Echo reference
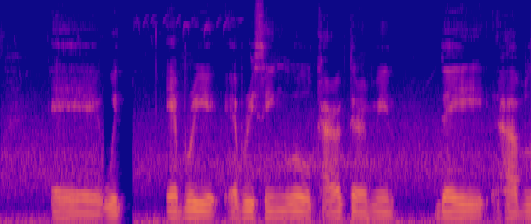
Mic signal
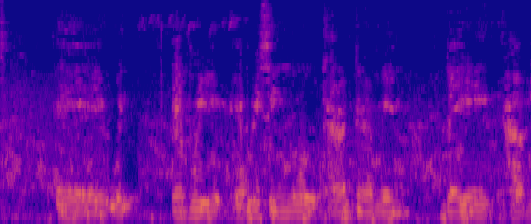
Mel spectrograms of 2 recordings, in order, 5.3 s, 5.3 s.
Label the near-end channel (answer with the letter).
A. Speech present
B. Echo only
B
